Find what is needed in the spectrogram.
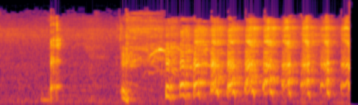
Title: The Burping Queen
